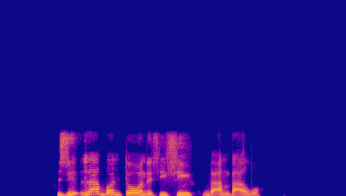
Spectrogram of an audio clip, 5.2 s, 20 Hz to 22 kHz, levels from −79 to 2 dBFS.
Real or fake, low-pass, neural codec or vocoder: fake; 7.2 kHz; codec, 16 kHz, 1 kbps, X-Codec, HuBERT features, trained on balanced general audio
